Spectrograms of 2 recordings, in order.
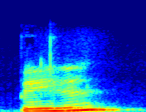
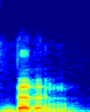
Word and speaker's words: bedden: Veel beden. There's the first, or the second, or the third? Is that the 7th? Beden? No, unfortunately not. It's bedden.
